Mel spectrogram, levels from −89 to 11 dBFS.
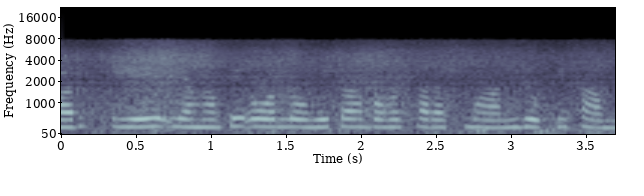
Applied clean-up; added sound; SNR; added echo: none; Ocean / Boat, Water vehicle; 10 dB; none.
